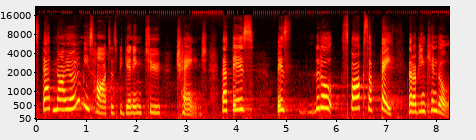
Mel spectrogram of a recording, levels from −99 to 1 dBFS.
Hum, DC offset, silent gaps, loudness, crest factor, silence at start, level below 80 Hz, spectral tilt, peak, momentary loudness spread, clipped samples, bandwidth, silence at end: none; under 0.1%; none; -29 LUFS; 18 dB; 0 s; -64 dBFS; -2.5 dB/octave; -10 dBFS; 15 LU; under 0.1%; 19 kHz; 0 s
